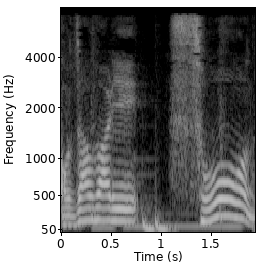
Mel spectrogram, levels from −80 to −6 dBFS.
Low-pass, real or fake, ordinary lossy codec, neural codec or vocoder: 7.2 kHz; real; MP3, 32 kbps; none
